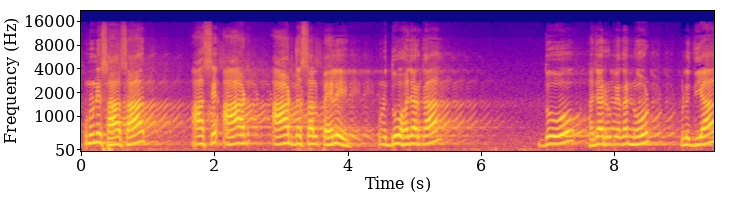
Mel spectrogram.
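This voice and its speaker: A man with a high voice gives a devotional sermon, telling a story in a conversational way. Between the spoken parts he chants verses slowly. The sound rings with the long reverb of a hall. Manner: conversational, chanting Bengali verses in a slow melody between Hindi explanation. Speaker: kirtan and katha preacher.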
